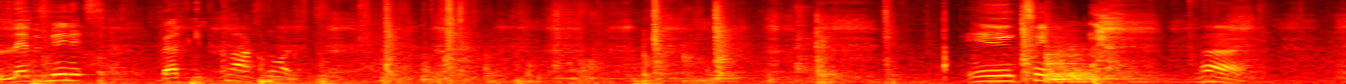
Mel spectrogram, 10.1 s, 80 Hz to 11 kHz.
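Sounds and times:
footsteps on metal walkway: 0.0s - 10.0s.

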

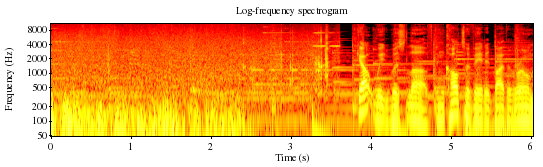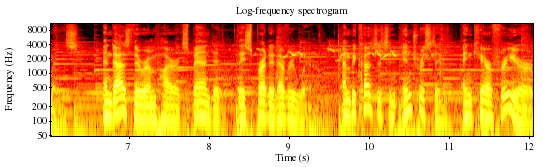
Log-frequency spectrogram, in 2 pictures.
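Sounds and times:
wind buffeting microphone: 0.0s - 3.3s
leaves and undergrowth rustling: 0.0s - 3.6s.

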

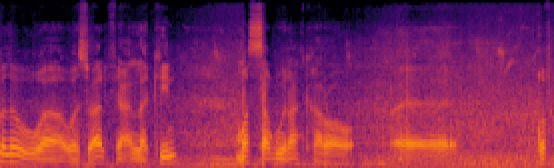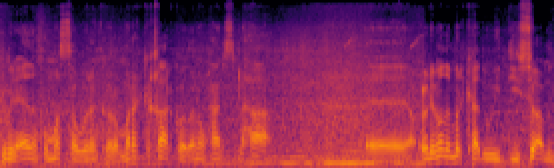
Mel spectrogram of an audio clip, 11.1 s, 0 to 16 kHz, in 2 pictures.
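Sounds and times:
man speaking: 0.0s - 4.7s, 5.4s - 8.3s, 9.2s - 11.0s.

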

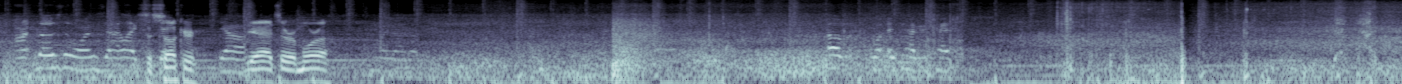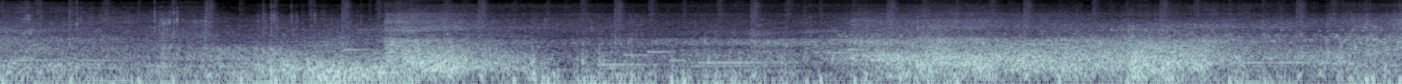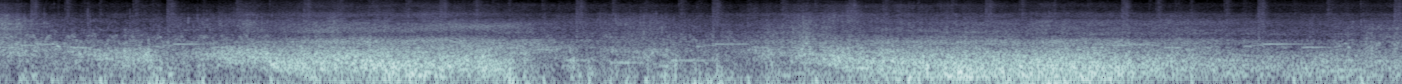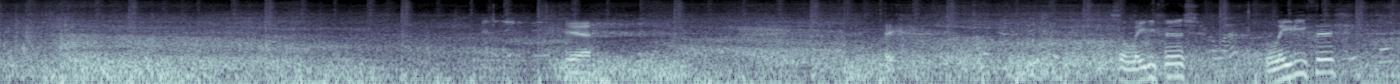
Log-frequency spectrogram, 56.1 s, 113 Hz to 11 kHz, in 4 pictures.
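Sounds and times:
ocean surf washing onto beach: 0.0s - 56.0s
wind rumbling on microphone: 0.0s - 56.0s.

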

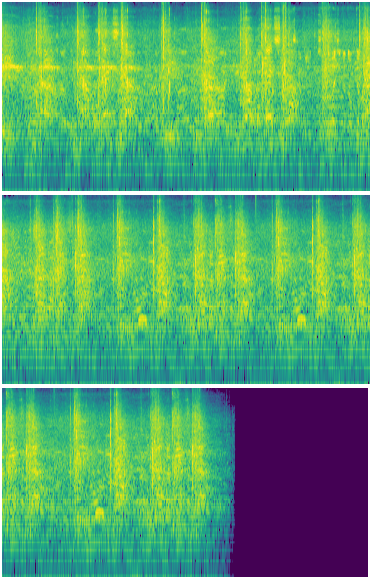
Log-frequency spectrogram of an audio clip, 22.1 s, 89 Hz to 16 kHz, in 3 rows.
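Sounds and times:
crowd chanting and shouting: 0.0s - 19.4s.

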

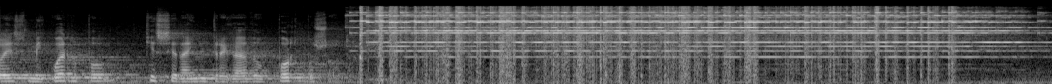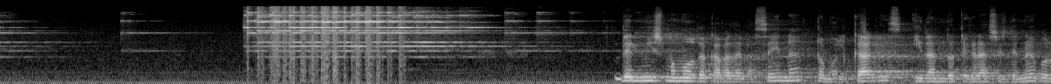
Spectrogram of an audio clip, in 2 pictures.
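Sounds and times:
altar bells jingling: 3.5s - 17.6s.

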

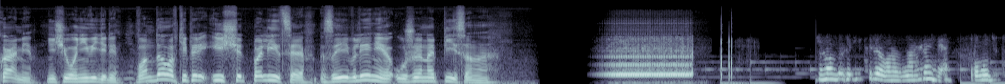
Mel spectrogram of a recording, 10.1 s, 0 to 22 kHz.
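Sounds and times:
telephone line beep: 6.0s - 7.0s.

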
